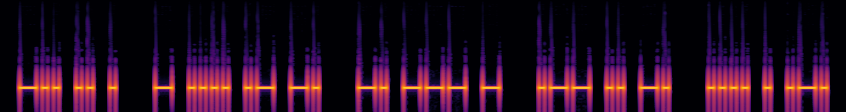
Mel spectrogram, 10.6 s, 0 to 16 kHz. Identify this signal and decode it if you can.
Morse code, heard as a keyed tone, about 17 wpm, 700 Hz. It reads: DIE THAN NOT WIN HER
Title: Sentences from Top 1500 Words 17wpm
